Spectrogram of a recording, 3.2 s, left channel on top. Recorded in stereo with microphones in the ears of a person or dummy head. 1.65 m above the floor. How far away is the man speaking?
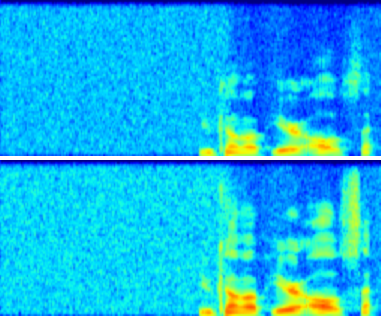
About 0.6 m.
